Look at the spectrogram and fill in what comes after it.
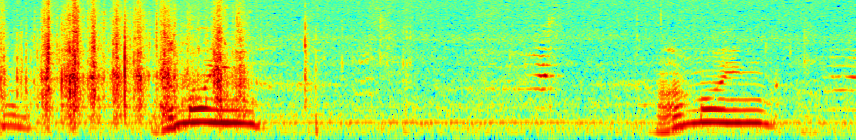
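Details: A female Maine Coon cat asking for snack treats: two drawn-out meows that rise then fall, the first right after a person's voice, the second about two seconds later, in a quiet room.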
